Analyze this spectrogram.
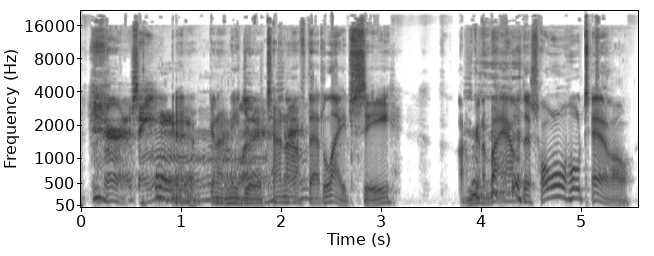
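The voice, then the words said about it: Old-timey 1930s gangster accent. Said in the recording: “30s accent, like the gangster kind ... That's like a 49er accent.”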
